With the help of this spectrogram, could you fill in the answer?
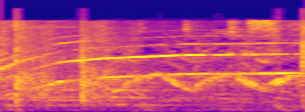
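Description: An ambulance siren wails loudly as the ambulance rolls in, its rising and falling tones overlapping, while sharp, sudden gunshots fired into a crowd ring out at irregular moments.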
